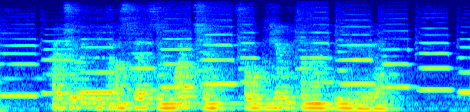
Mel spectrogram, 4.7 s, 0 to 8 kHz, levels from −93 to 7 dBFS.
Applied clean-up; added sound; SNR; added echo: none; Wind instrument, woodwind instrument; 7 dB; reverberation time 0.6 s.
